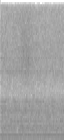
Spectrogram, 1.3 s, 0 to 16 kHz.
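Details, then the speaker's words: Amiga 2500 after installing a Picasso II graphics card: quiet steady hum with two fixed tones and a soft airy rush from the noisy power supply fan, no rattle or grind; fan running normally. "you'll be able to hear in the background the sound of that lovely fan and the power supply the a 2500 the way there is quite noisy"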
